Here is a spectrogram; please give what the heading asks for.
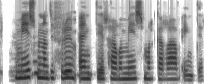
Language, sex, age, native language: Icelandic, female, 30-39, Icelandic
